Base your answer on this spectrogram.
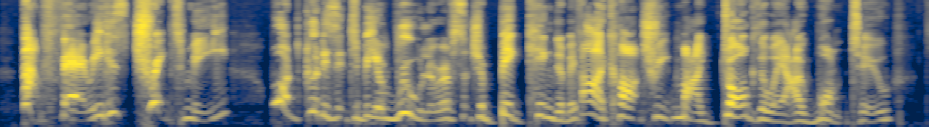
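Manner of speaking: shouting. Reading a story, the ruler cries out that a fairy tricked him: yelling. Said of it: "He yelled".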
